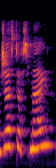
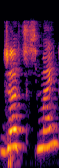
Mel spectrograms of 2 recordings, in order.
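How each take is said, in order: First: "Just a Smile" run together as one smooth phrase; continuous, no break. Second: "Just Smile" slow, with a break between Just and Smile; break in the middle. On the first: Showing viewers the name that flows, "Just a Smile" said without a break. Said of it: "ça se dit comme ça". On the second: Showing viewers why the name jars, "Just Smile" broken in the middle. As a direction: split "Just Smile" into two weighty words. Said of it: "on est obligé de mettre une rupture". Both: Shown as a demonstration.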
